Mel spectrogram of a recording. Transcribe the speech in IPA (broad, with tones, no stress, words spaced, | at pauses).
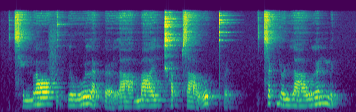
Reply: t͡sʰɪ˨˥ŋlɔː˥fɪ˨˥k̚ luː˨˥ lɐ˨k̚œː˨˩laː˨ maː˧j kʰɐ˧p̚ saː˨˩wuː˥k̚ pʰɵ˨t̚ | t͡sɐ˥k̚jɵ˧ɥ laː˨˧wlɵ˥nmɪ˨˥k̚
